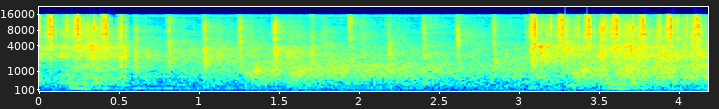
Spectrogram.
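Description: Press photographers' camera shutters clicking rapidly and irregularly over a steady hiss of room noise.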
